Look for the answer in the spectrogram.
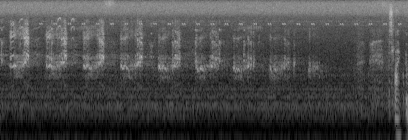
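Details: Double-banded sandgrouse flying in to drink at a South African game reserve on an August afternoon give a steady run of about ten hoarse, mid-pitched notes, one every three-quarters of a second. A sharp knock follows at the end.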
